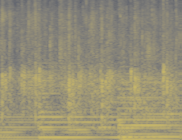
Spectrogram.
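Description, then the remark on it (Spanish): An audience applauds in a steady, dense wash of clapping that lasts throughout, with sustained keyboard or organ chords holding underneath and shifting pitch partway through. “Denle un aplauso fuerte al Señor porque Él es bueno.”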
